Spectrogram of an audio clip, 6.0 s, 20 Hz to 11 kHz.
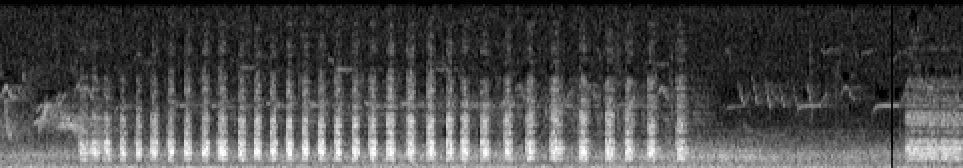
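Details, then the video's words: Noisy Egyptian geese on a Loch of the Lowes webcam in Scotland, 5 March: a fast series of hoarse, rasping pulses lasts about four seconds, then a pause and a short louder harsh burst at the end. "Egyptian Geese, noisy"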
